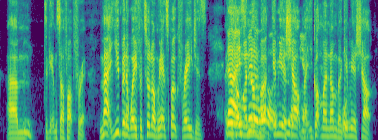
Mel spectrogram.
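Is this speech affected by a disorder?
No.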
